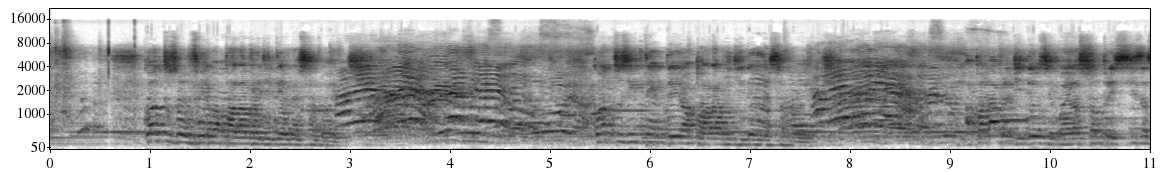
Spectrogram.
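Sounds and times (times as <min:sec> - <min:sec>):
congregation calling out together: 0:02.8 - 0:10.0.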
